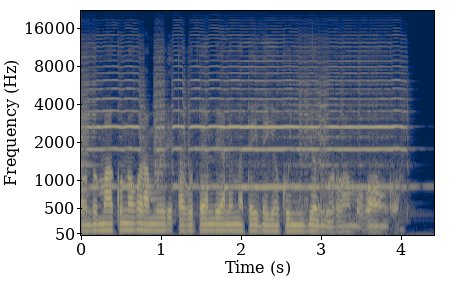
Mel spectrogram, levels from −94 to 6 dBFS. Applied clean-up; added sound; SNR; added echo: none; Bowed string instrument; 1 dB; none.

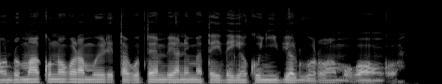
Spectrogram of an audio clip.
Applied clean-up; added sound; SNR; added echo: none; none; none; none.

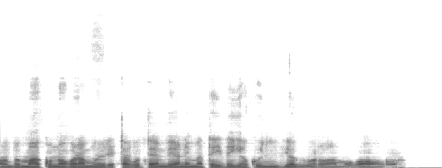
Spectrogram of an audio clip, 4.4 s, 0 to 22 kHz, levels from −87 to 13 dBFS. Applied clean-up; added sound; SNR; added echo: neural mask model Resemble Enhance denoiser.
